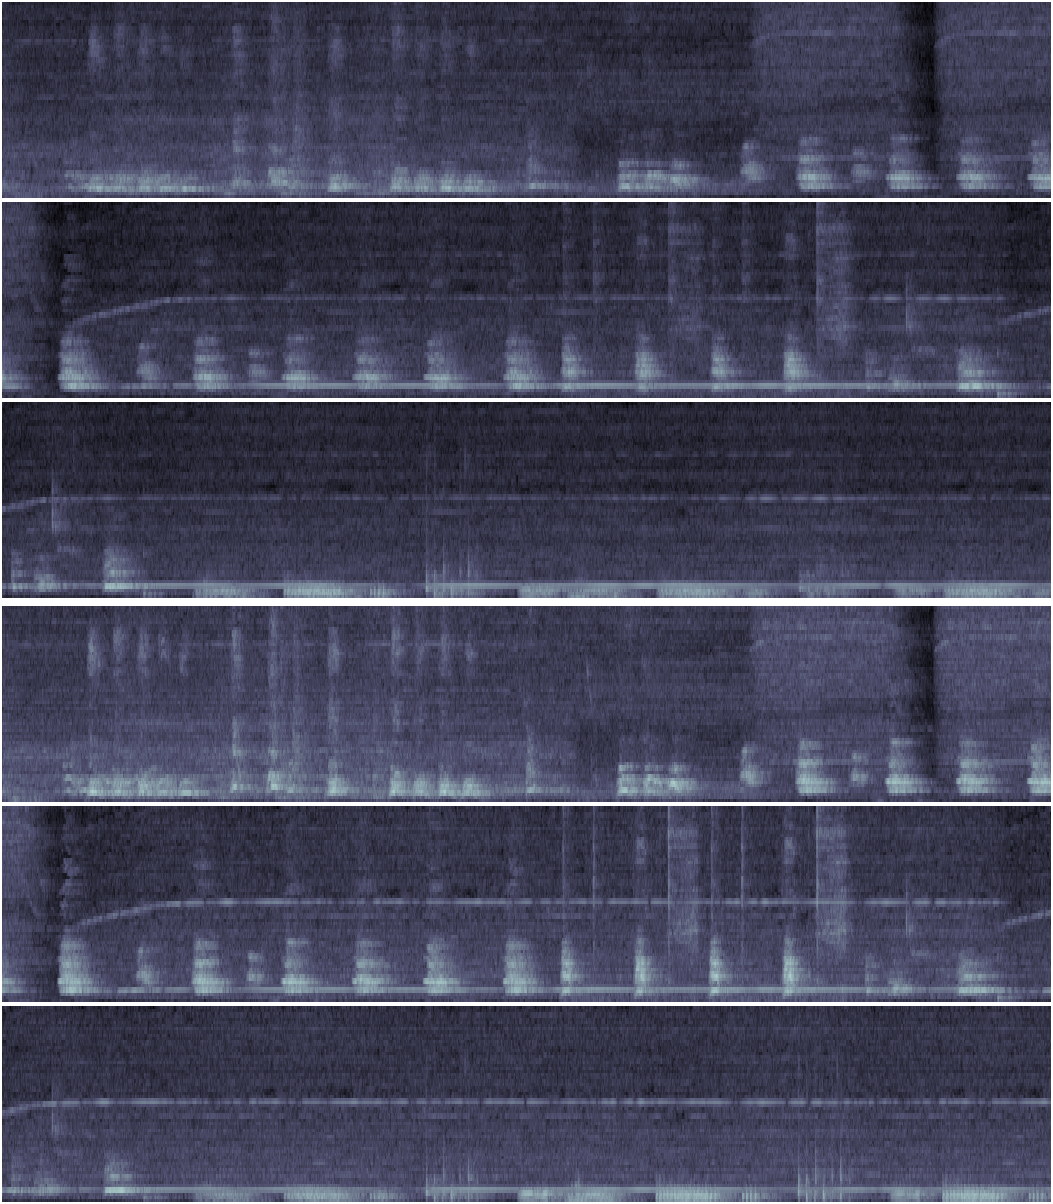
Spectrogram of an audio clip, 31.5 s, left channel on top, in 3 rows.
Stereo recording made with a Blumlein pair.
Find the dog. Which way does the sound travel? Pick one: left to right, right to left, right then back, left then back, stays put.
left then back.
